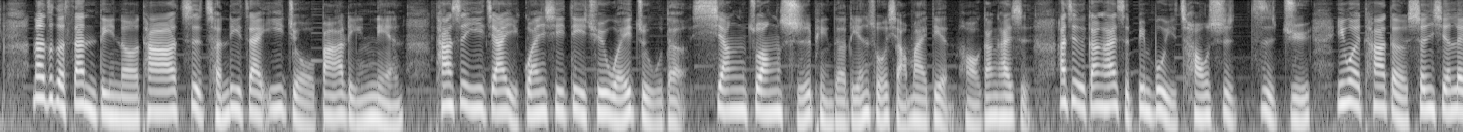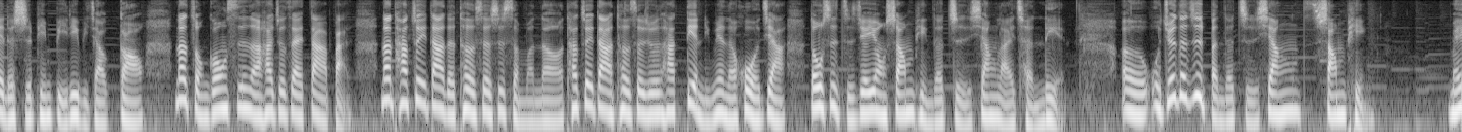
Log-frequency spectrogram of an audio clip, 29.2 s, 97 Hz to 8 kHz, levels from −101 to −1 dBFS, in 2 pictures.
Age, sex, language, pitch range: 40-59, female, Chinese, 150-195 Hz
